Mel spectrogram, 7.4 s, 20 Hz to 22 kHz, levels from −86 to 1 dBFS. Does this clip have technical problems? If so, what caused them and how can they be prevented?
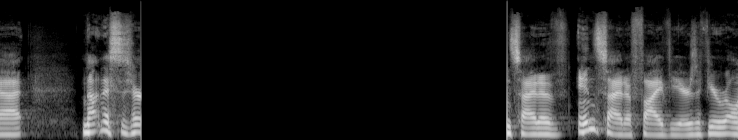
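Yes. There's an audio dropout to silence from 1.42 s to 5.08 s, so roughly 3.7 s of the speech is simply gone. It cuts off mid-flow and the gap is silent, with no room tone at all, which tells you the input itself vanished while the recorder kept writing. That's likely a dropped connection, a loose cable or wireless link, or an accidental mute somewhere upstream. To prevent it, secure cables, monitor levels live, and run a backup recorder.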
